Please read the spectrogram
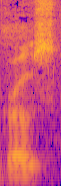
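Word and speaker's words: Groce: Mark Gross, M-A-R-K-G-R-O-C-E.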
